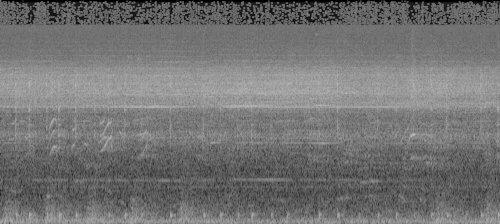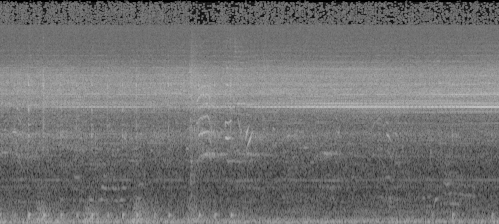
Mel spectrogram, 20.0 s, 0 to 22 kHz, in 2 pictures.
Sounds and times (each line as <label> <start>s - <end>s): construction work 0.0s - 19.9s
